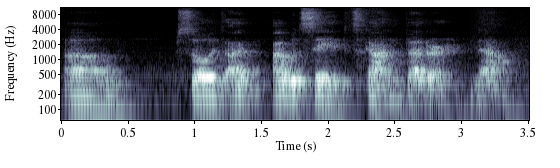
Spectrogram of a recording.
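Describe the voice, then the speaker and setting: A young man speaking in an interview in an earnest, reflective way, often pausing to search for words. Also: deep voice, flat delivery, slight background noise. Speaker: interviewee, paramedic. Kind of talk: sit-down interview. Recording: roomy sound from a distant mic.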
